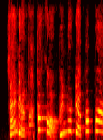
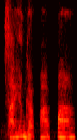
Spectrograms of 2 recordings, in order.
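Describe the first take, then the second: First: Much higher and louder, almost shouting "nggak apa-apa". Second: Softer, slower, held-back "Saya nggak apa-apa"; quiet and slow. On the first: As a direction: blurt it out high and loud, tense. (nada tinggi dan keras) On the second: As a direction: say it quietly, slowly, as if it's fine. (pelan dan lirih) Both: Shown as a demonstration. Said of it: "Kalau dengan nada yang misal".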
